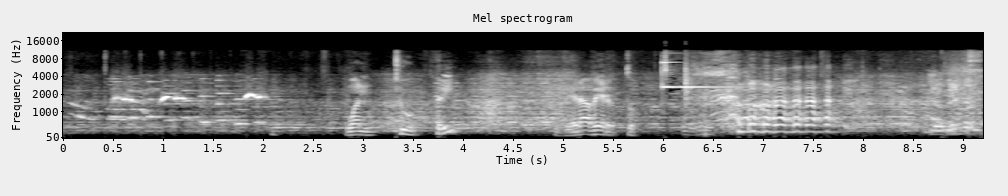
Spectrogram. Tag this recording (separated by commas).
Music, Speech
